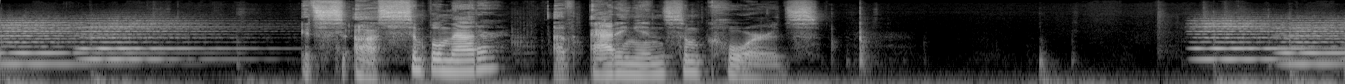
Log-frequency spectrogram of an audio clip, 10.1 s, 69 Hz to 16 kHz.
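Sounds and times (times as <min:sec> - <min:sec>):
synth pad chord: 0:00.0 - 0:02.3, 0:08.9 - 0:10.0
faint taps: 0:07.8 - 0:08.9.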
